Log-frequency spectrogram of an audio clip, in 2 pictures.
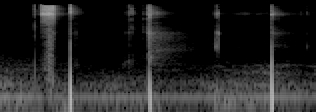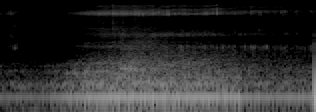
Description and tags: This sound is a recording of the opening of a can of soda, we can hear the sound of the metal lid and then the soda gas.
